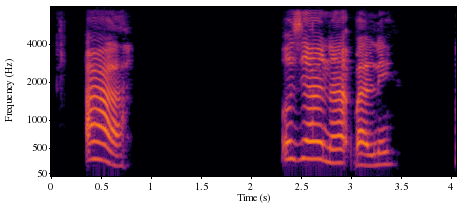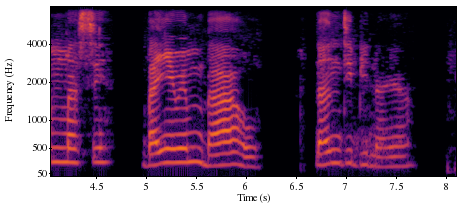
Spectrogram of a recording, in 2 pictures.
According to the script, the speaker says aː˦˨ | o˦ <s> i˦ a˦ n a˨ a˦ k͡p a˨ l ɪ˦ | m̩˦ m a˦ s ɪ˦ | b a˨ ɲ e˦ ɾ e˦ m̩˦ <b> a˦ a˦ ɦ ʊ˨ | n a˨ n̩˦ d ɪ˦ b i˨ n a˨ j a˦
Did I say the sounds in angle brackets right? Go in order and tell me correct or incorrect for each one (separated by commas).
incorrect, correct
